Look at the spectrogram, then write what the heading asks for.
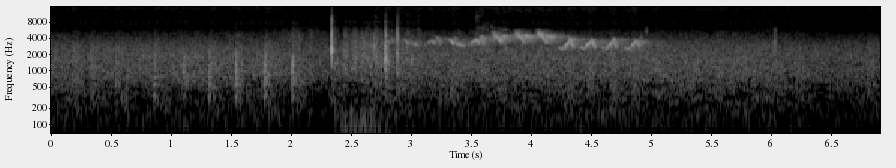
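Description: Faint ticks in the first two seconds and a single sharp click, then a bird sings a quick series of short, high chirping notes for about two seconds.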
